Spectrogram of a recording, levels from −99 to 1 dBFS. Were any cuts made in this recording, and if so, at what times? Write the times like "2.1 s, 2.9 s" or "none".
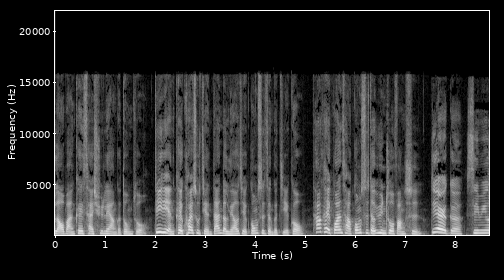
none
